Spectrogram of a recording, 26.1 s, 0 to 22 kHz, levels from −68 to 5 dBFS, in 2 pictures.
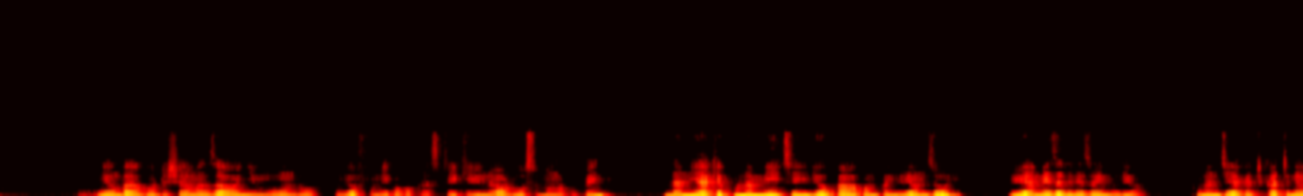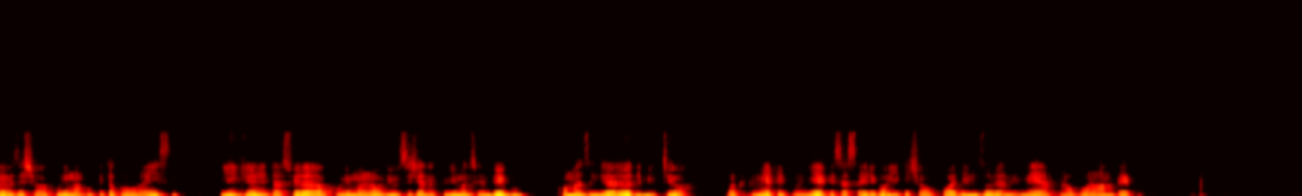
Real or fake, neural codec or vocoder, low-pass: fake; codec, 24 kHz, 0.5 kbps, DualCodec; 7.2 kHz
